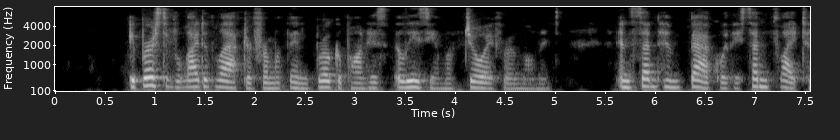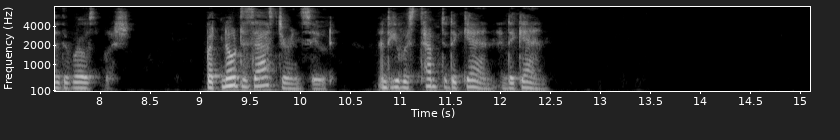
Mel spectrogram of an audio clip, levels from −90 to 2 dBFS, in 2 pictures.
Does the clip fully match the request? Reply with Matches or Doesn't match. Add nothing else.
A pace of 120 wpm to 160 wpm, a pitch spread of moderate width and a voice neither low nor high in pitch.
Doesn't match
